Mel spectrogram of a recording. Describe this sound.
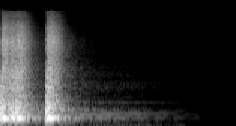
a percussion sample from a recording session using Will Vinton's studio drum set.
